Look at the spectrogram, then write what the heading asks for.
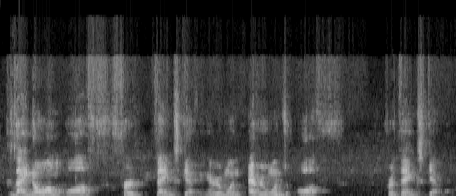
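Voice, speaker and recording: A man chats loosely on a streamed podcast, circling back with fillers and restarts and poking fun at himself. His voice sits a little high and sounds very bright. A faint hiss runs under the stream. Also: normal speed. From Italian family background. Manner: rambling, self-deprecating, many fillers and restarts. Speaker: podcast co-host. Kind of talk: casual chat.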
